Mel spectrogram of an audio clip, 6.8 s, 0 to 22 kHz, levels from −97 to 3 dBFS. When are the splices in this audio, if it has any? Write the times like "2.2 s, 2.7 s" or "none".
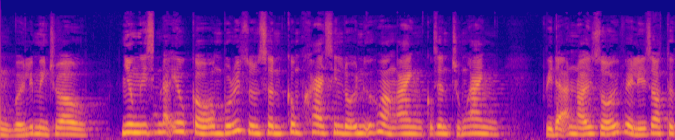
1.5 s, 4.3 s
